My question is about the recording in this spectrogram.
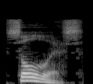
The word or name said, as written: soulless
